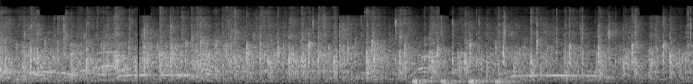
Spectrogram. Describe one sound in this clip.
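A jazz band plays live in a room.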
